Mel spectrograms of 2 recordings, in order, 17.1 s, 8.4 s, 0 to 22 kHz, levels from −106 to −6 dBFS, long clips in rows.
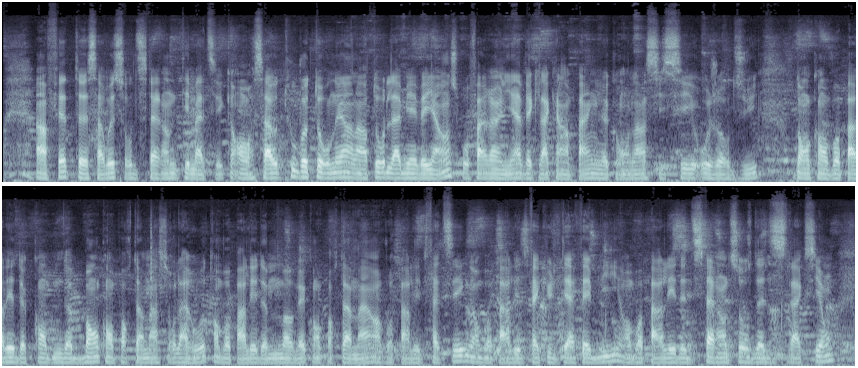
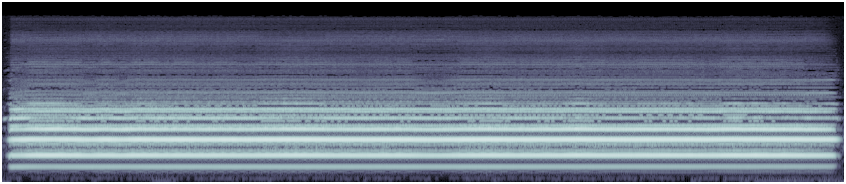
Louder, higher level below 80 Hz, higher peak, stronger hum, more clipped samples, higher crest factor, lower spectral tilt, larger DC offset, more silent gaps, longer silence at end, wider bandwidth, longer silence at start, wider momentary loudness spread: second, -25 LUFS vs -18 LUFS; first, -50 dBFS vs -78 dBFS; about the same, -6 dBFS vs -8 dBFS; neither; neither; first, 20 dB vs 10 dB; first, -4.5 dB/octave vs -1 dB/octave; neither; neither; about the same, 0 s vs 0 s; first, 17.5 kHz vs 11.5 kHz; about the same, 0 s vs 0.05 s; first, 5 LU vs 1 LU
